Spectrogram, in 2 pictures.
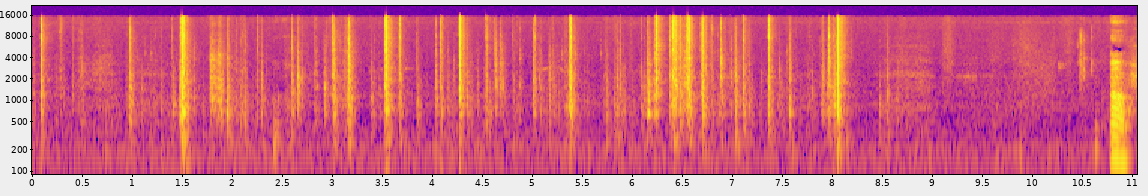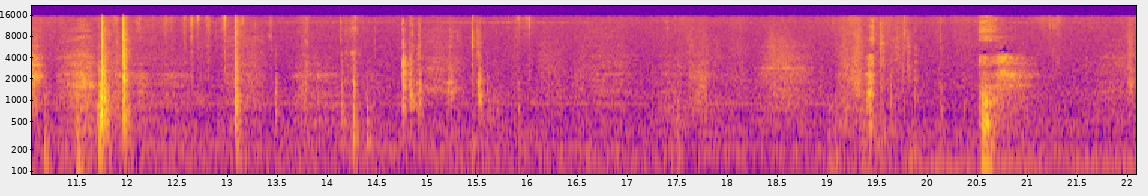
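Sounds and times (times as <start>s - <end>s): clicks and knocks of plugging cables: 0.0s - 8.6s, 11.5s - 12.1s.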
